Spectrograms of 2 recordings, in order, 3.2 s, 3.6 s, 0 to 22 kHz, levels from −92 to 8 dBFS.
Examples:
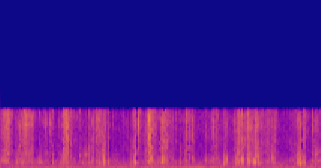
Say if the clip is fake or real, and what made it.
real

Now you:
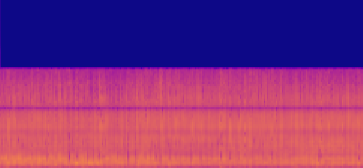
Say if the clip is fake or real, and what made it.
fake, vocoder, BigVGAN v2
